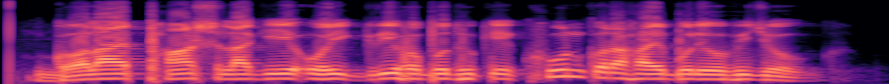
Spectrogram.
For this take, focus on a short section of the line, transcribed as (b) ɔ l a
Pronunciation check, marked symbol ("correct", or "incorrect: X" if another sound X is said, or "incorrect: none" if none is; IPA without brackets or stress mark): incorrect: ɡ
